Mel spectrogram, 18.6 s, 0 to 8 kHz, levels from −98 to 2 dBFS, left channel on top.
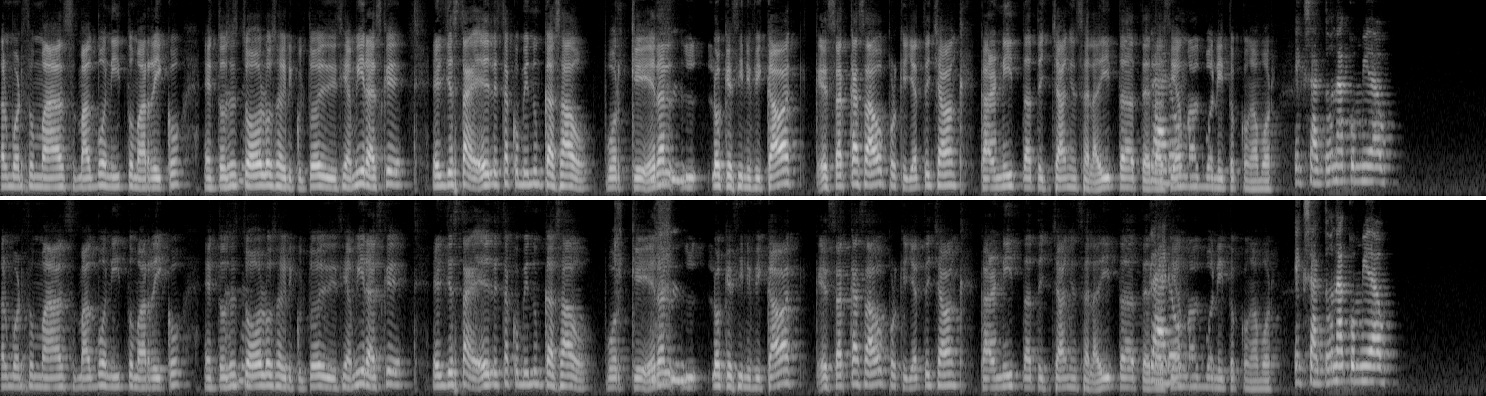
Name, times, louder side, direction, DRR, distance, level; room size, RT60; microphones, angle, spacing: voice 1, 0.0-2.2 2.5-5.0 5.4-9.9 10.2-15.9, left 4 dB, 65° left, 10 dB, 0.5 m, -29 dB
voice 2, 2.8-3.1 8.1-8.6 14.4-14.8 16.2-17.3, right 2 dB, 50° right, 7 dB, 1.3 m, -31 dB
22.0 x 8.2 x 3.1 m, 0.33 s
head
